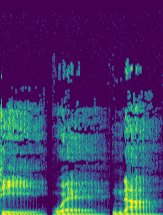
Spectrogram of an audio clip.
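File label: "tiwena", concatenated syllables; Affixing experiment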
